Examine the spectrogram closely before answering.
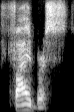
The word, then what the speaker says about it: fibrous: First of all, it's fibrous. Okay. When you say fiber, you are saying that way. Okay. You're saying it that way. Fiber. So it is fibrous.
